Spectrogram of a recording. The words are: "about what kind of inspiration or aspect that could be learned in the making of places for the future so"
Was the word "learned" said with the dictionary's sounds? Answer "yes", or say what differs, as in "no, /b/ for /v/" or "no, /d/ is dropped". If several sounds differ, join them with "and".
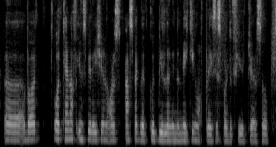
no, /d/ is dropped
